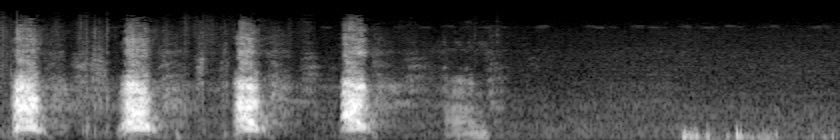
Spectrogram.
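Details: Pet German Shepherd barking: four loud, sharp barks about half a second apart, a softer fifth bark, then a pause and a brief low murmur near the end.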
